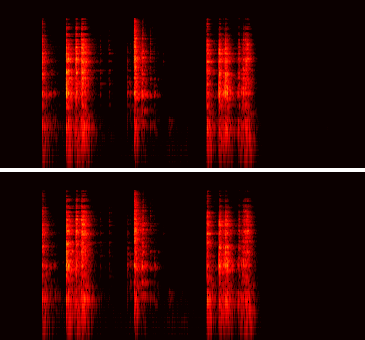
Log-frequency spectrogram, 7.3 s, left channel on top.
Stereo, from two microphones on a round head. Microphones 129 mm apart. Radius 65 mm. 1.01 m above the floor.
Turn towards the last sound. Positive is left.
turn(degrees=45)  # may be behind; listen again after turning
